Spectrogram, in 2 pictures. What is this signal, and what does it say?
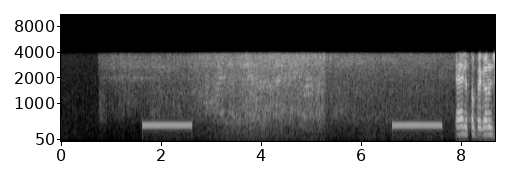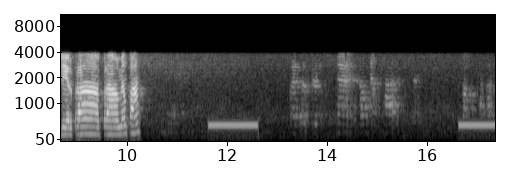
Ringback tone (Europe, 425 Hz), with speech.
